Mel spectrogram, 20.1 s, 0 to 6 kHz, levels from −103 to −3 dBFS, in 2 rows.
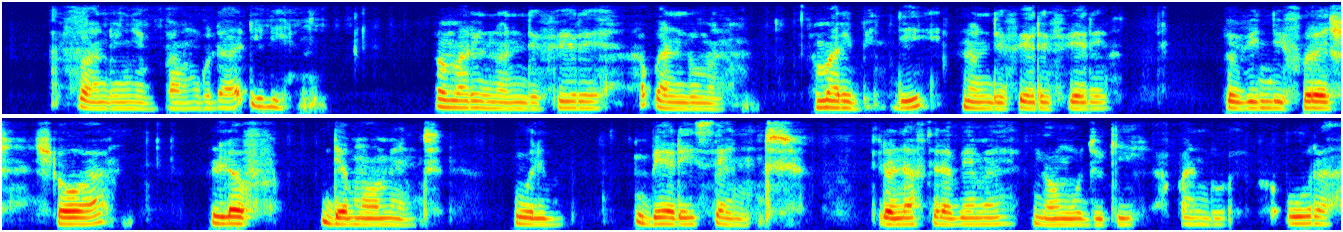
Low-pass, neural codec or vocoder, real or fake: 5.4 kHz; codec, 16 kHz, 16 kbps, FreqCodec, smaller model; fake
